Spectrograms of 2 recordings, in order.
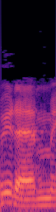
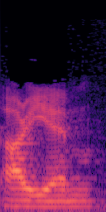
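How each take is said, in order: First: The acronym is pronounced as a single word. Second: The acronym is pronounced letter by letter. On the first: This is how Italians say it. "che noi chiamiamo IREM" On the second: This is how English speakers say it. "in inglese è REM"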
